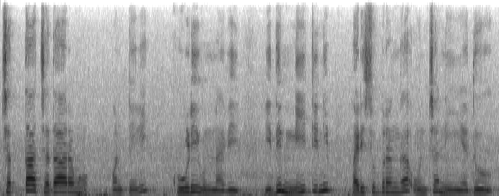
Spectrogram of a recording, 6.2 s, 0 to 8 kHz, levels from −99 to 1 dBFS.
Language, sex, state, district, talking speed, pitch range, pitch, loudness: Telugu, male, Andhra Pradesh, Srikakulam, 85 wpm, 160-230 Hz, 190 Hz, -19 LUFS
